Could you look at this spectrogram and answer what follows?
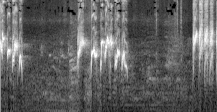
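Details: Red-whiskered bulbul used as a tutor for a wild-caught bird: three short, chattering phrases of rich warbled notes with brief gaps between them, sung loud and close.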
